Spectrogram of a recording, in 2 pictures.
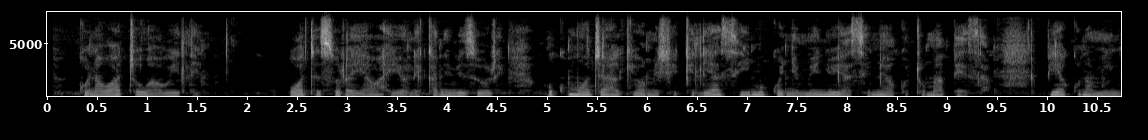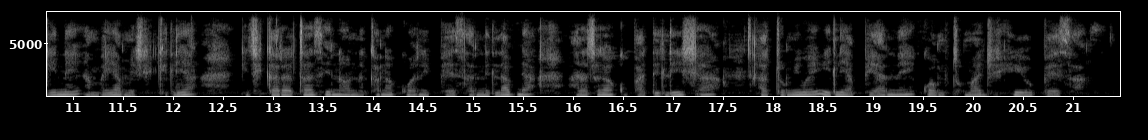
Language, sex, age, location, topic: Swahili, female, 25-35, Nakuru, finance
